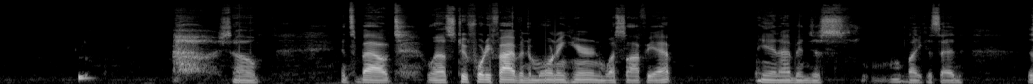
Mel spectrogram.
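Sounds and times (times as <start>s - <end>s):
sipping a drink: 0.8s - 1.0s
speech: 2.2s - 2.7s, 3.4s - 6.8s, 7.6s - 10.3s.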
